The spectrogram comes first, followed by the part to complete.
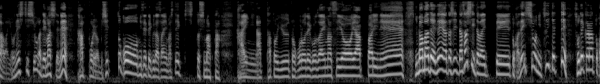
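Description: The speech in this clip is squeaky and racing from start to finish, running about 2.76 times too fast and pitched roughly 17.6 semitones high, well over an octave, so everything has a chipmunk-like quality. This is a wrong sample rate fault. The samples were played back far faster than they were captured, with no resampling, so speed and pitch rose together. The ratio fits audio recorded at 16 kHz being played at 44.1 kHz.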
